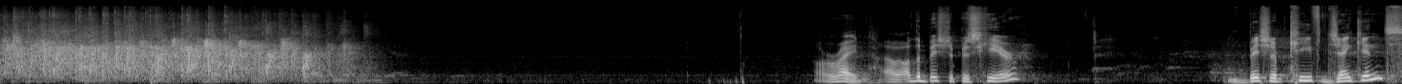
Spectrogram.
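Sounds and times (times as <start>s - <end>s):
crowd applauding a panel of speakers: 0.0s - 4.0s
speech: 8.5s - 10.4s, 12.5s - 14.0s.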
